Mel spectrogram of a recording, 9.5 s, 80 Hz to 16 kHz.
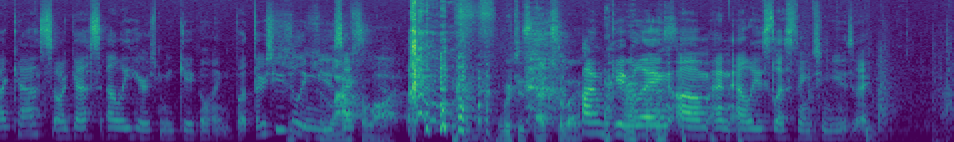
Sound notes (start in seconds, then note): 4.1 laughs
